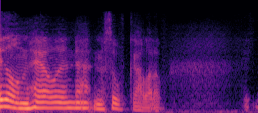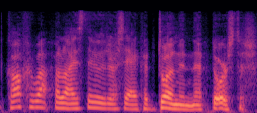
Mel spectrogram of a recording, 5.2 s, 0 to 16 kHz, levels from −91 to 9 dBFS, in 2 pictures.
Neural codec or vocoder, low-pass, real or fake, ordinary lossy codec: codec, 16 kHz in and 24 kHz out, 0.4 kbps, LongCat-Audio-Codec, fine tuned four codebook decoder; 10.8 kHz; fake; AAC, 96 kbps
